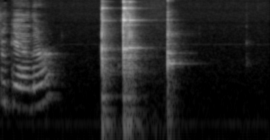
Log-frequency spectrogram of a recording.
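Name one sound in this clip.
A glass bowl knocks against a countertop.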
